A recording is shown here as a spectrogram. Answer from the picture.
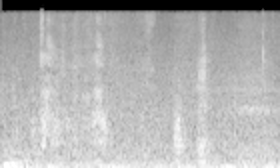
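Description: A few short rustles and light scratches of paper and pens being handled at a meeting table, over a steady low room hum.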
